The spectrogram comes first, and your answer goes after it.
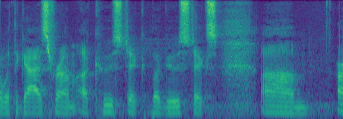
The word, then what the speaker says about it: Bahgoostyx: It just Bahgoostyx rhymes with acoustics.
